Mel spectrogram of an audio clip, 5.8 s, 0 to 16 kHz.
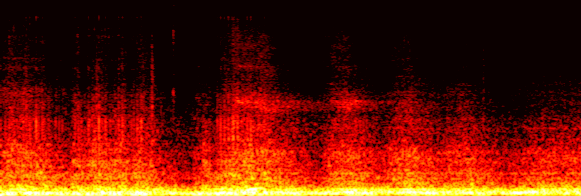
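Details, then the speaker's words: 1964 Cadillac Coupe De Ville V8 cold in a garage at about 10 degrees after a hard start: deep, steady low rumble with no knocks or misses, settling into an even, normal cold idle. "Well, it's running now. It is cold."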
